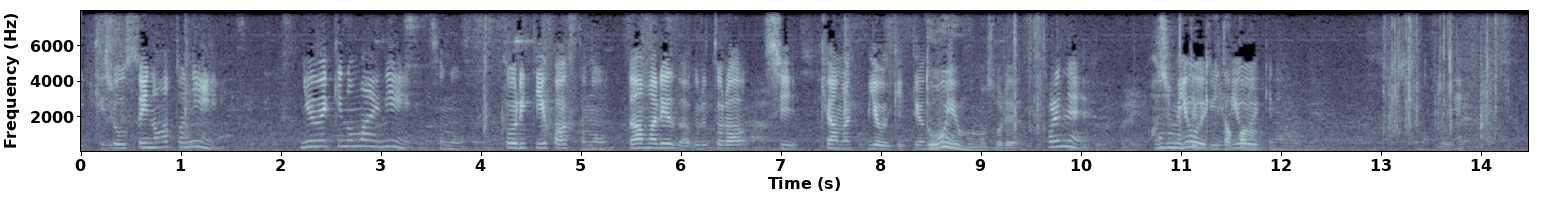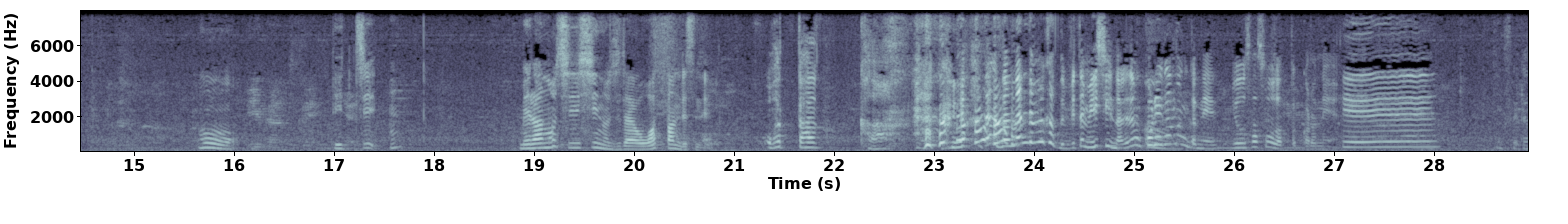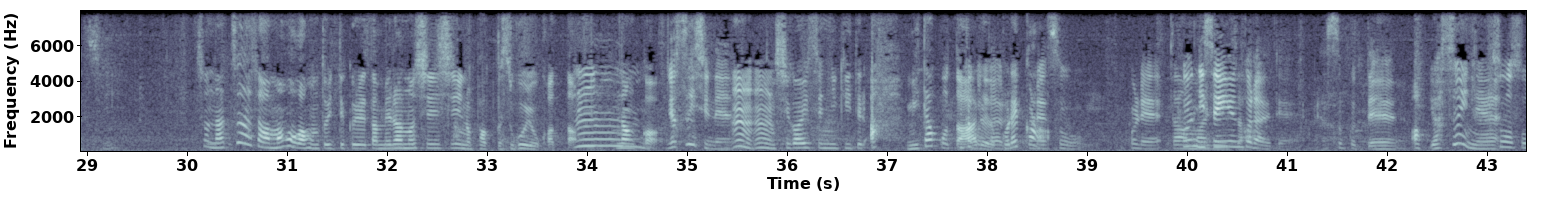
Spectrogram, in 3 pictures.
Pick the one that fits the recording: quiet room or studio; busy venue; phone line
busy venue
